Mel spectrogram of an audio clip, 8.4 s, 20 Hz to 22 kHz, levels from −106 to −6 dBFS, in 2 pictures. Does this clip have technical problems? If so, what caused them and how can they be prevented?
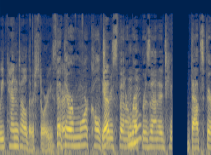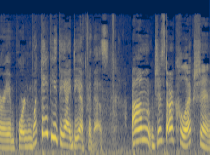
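Yes: at 3.44–3.78 s the sound drops out for 0.28 s, then resumes roughly 0.3 s further on, a stream reconnect where the player rejoined mid-stream with a fresh decoder. A larger playback buffer and automatic resume from the exact position prevent this.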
